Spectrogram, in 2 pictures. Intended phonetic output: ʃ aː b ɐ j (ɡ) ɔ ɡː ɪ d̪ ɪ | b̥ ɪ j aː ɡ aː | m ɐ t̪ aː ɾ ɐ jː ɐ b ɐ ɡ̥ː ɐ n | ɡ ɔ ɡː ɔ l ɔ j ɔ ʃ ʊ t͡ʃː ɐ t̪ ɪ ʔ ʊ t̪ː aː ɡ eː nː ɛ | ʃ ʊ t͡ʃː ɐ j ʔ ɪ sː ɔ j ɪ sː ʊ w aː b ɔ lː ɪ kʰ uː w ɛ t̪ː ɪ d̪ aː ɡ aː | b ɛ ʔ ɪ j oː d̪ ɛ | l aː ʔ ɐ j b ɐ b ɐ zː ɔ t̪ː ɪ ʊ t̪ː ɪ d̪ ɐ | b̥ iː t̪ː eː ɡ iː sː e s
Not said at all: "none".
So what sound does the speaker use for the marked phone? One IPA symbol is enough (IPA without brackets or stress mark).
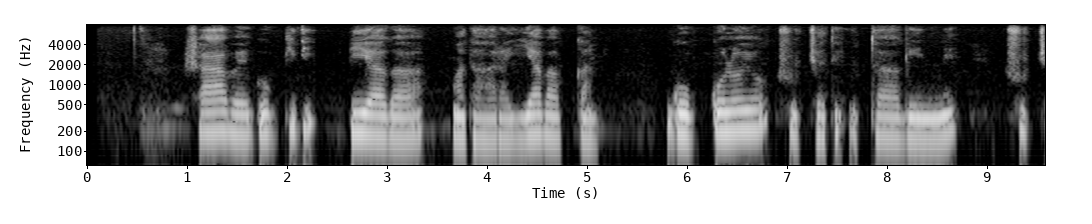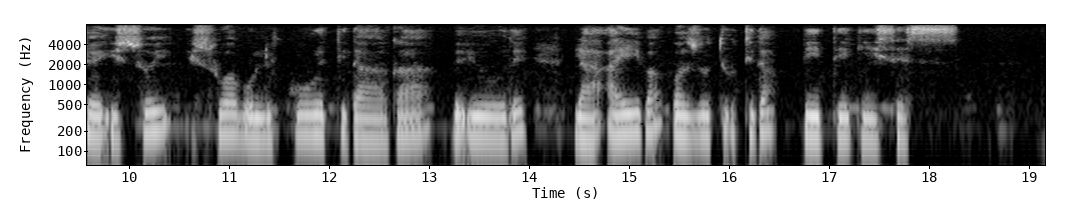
ɡ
